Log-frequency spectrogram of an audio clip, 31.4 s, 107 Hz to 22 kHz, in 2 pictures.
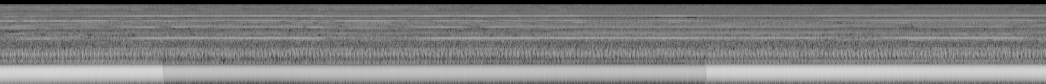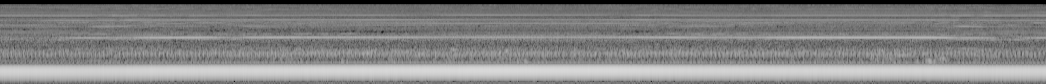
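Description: Electric rotary tool (rated to 38,000 rpm) running free with a small mounted abrasive point, turning at about 14,000–15,000 rpm on a low speed setting: a steady motor whine with a fainter high whine, a little quieter for several seconds early on.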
